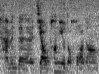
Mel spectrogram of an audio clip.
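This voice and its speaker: A man in his twenties, a foreigner speaking non-native Mandarin with a foreign accent in casual conversation, halting and searching for words. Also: medium pitch, fairly even intonation. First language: not Mandarin. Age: 20s. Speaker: learner of Chinese. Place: small indoor room, seated on a sofa. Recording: distant mic, noisy room ambience.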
